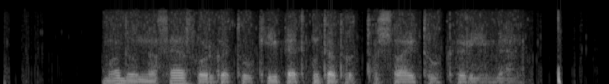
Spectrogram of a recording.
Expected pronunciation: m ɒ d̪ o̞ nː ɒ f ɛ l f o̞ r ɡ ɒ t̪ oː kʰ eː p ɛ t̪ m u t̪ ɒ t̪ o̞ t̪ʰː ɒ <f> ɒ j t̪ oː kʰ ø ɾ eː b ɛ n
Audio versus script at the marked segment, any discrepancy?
yes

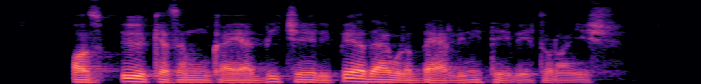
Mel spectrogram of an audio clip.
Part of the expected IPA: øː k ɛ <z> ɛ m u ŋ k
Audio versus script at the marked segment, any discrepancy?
no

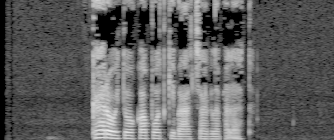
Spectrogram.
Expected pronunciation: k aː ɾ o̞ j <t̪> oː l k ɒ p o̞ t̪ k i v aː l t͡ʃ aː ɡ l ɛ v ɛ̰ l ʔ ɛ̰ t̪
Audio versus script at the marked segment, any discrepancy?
no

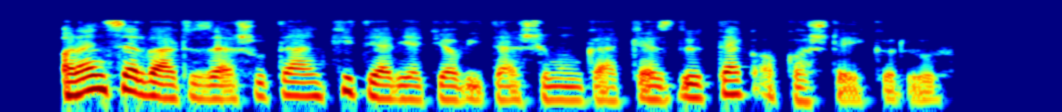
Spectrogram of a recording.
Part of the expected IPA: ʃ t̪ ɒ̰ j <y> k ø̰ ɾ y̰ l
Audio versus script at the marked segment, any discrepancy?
yes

